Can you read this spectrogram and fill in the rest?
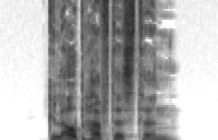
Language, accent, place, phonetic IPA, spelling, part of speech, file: German, Germany, Berlin, [ˈɡlaʊ̯phaftəstn̩], glaubhaftesten, adjective, De-glaubhaftesten.ogg
- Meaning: 1. superlative degree of glaubhaft 2. inflection of glaubhaft: strong genitive masculine/neuter singular superlative degree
